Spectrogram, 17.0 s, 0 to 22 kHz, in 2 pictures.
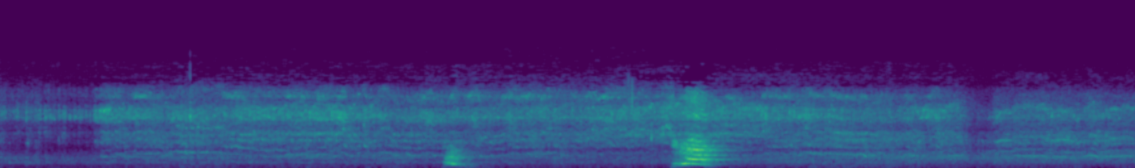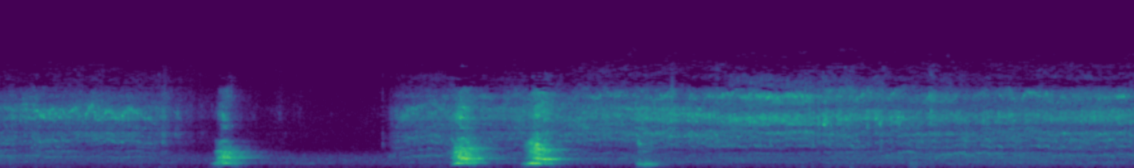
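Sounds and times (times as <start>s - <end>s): electric toy car hiss: 0.7s - 9.9s, 11.4s - 17.0s
dog barking: 5.1s - 5.5s, 10.1s - 10.5s, 11.9s - 13.5s.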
